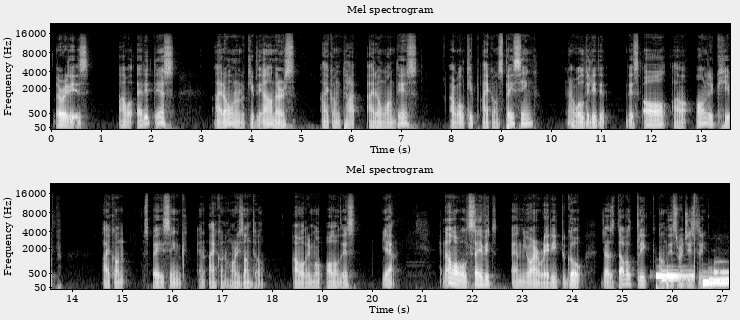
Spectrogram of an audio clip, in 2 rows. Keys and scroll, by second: 5.1 Return, 6.8 Return, 10.1 Delete, 12.3 Delete, 13.6 BackSpace, 15.4 Delete, 15.8 BackSpace, 18.3 Delete, 18.7 BackSpace, 21.8 ctrl+s.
